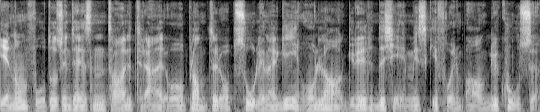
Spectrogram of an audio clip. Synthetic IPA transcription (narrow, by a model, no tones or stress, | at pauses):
jɛnːɔmfuːt̪ʊsʏnt̪ʰeːsn̩t̪ʰɑːɾt̪ʰɾæ̰ːɾɔpʰlɑnt̪ʰəɾɔpsuːlɛnæɾɡiːʔɔlɑːɡɾəɾd̪ɛçḛːmɪskɪfɔɾmɑ̰ɡlʉkʰuːsə̰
